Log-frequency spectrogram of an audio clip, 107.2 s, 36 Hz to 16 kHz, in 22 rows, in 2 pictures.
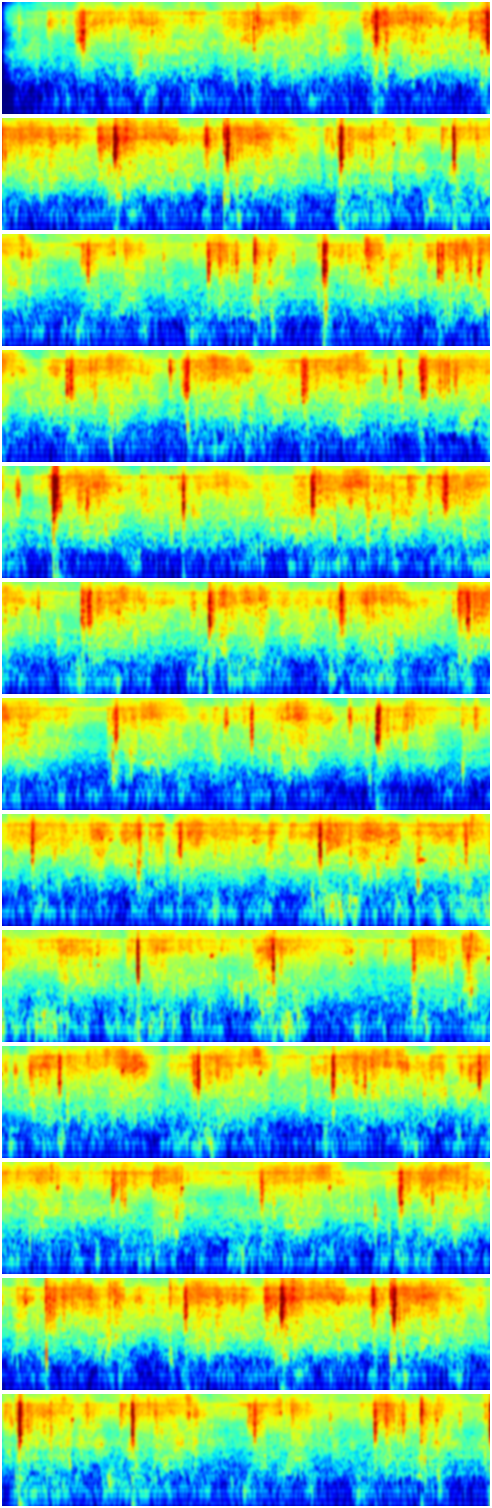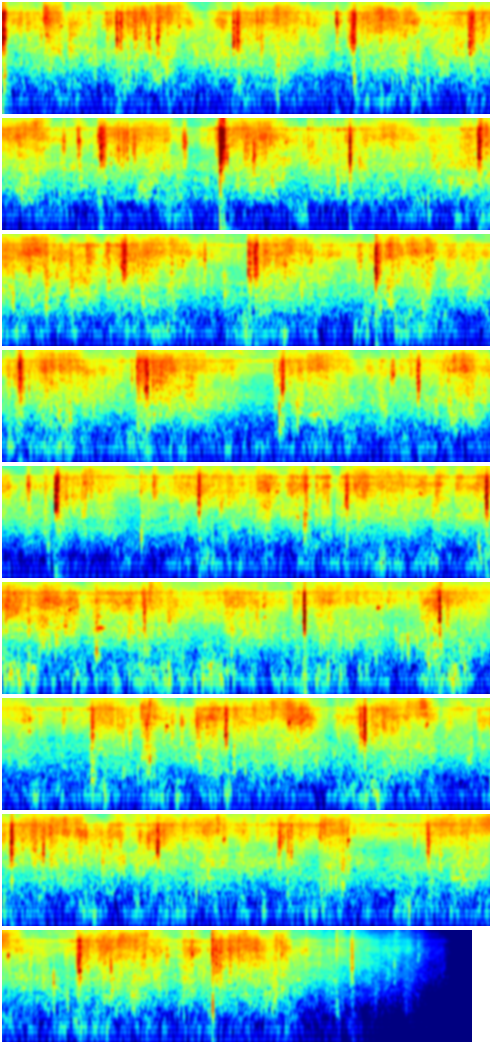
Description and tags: Hiihto, sukset, luisteluhiihto / Cross-country skiing, freestyle, fibreglass skis
Hiihtoa luistellen, vapaalla tyylillä, lasikuitusuksilla leudossa pakkasessa.
Paikka/Place: Suomi / Finland / Lohja
Aika/Date: 09.01.1989
Cold, Field-Recording, Finland, Finnish-Broadcasting-Company, Lumi, Pakkanen, Snow, Soundfx, Sports, Suomi, Talvi, Tehosteet, Urheilu, Winter, Yle, Yleisradio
